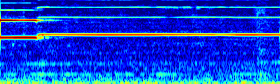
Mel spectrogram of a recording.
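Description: Steady high-pitched electronic tone from a Microtek inverter's buzzer, holding as one continuous beep that wavers slightly and dips briefly near the start.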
